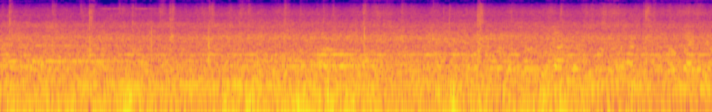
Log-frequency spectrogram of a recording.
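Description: Footsteps tap on paving stones outdoors.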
